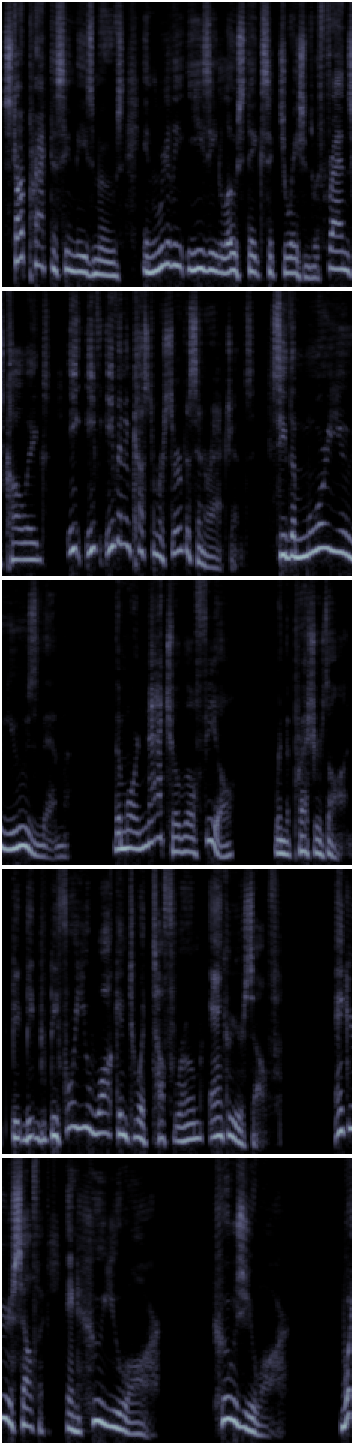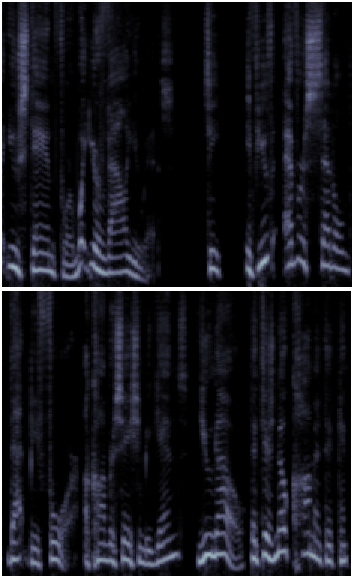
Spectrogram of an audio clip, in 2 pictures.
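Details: Stuttering (stammering) that an adult man reports in himself, heard in his natural, real speech.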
